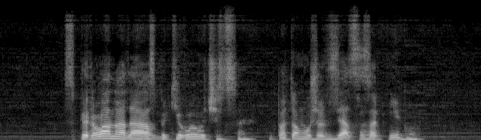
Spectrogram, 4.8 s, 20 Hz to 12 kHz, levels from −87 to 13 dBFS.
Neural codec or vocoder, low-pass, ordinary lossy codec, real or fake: codec, 44.1 kHz, 2.6 kbps, SNAC; 10.8 kHz; Opus, 64 kbps; fake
